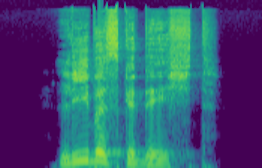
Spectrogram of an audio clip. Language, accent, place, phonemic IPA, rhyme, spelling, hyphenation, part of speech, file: German, Germany, Berlin, /ˈliːbəsɡəˌdɪçt/, -ɪçt, Liebesgedicht, Lie‧bes‧ge‧dicht, noun, De-Liebesgedicht.ogg
- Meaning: love poem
